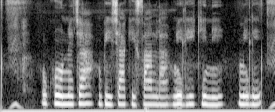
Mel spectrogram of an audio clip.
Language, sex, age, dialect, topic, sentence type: Chhattisgarhi, female, 31-35, Northern/Bhandar, agriculture, question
